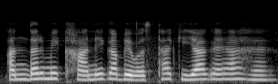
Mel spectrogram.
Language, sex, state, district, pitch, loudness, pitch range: Hindi, female, Bihar, West Champaran, 235 Hz, -16 LUFS, 220-250 Hz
